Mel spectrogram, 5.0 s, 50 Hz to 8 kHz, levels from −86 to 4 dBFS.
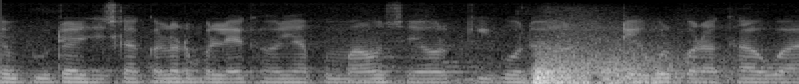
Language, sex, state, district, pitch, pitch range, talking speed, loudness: Hindi, male, Odisha, Nuapada, 125 Hz, 125-130 Hz, 215 wpm, -24 LUFS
